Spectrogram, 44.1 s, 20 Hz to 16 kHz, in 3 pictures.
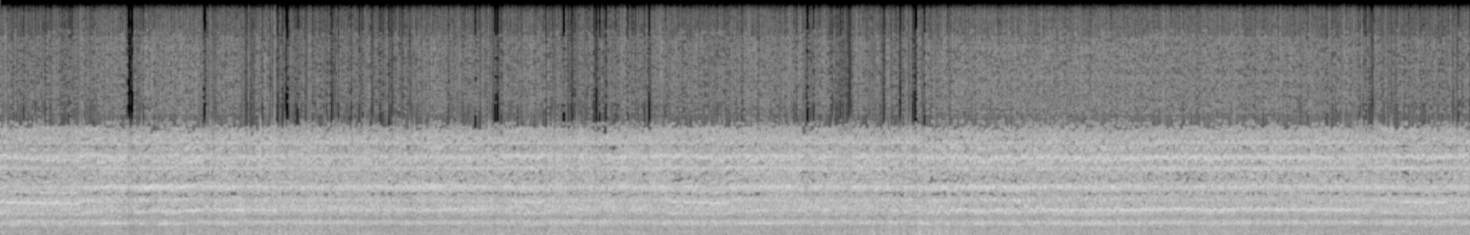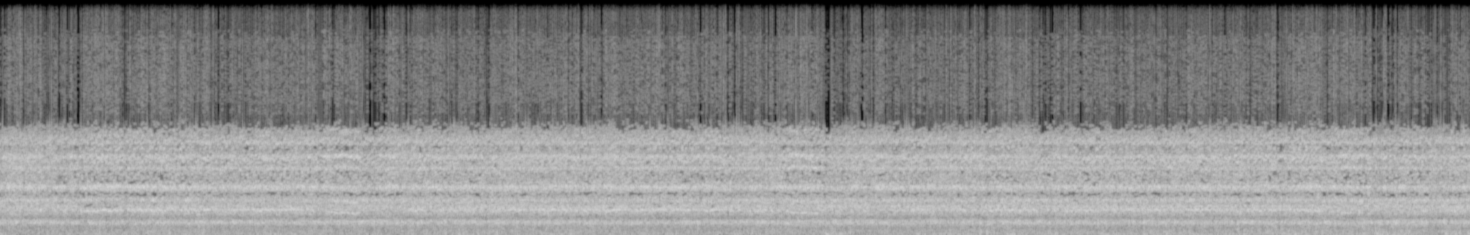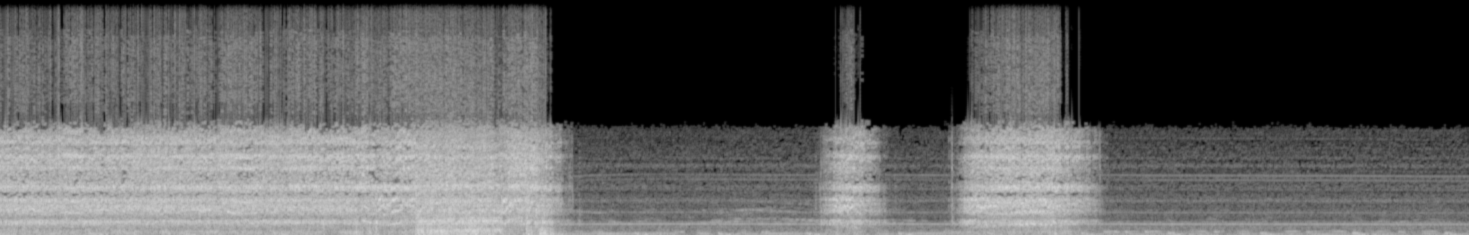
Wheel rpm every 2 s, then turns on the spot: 220, 230, 230, 230, 220, 220, 230, 230, 230, 230, 240, 230, 240, 230, 230, 230, 240, 90, 10, 80, 20, 0.
none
